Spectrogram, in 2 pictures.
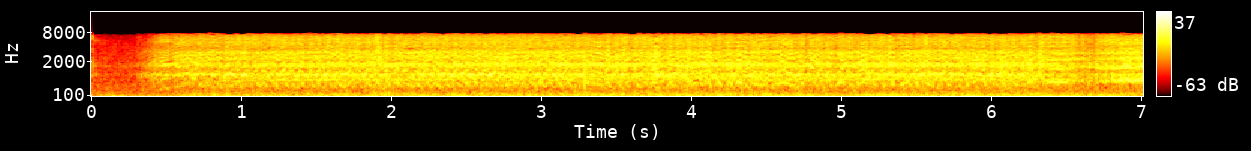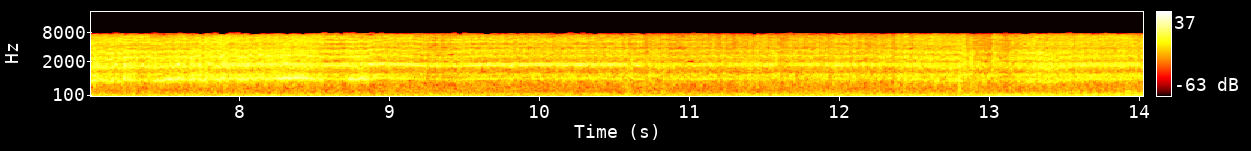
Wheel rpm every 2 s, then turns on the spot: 130, 190, 190, 200, 230, 230, 220.
none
